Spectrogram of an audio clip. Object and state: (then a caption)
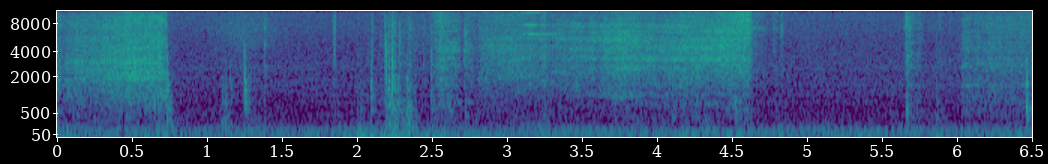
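Plastic-ribbed folding fan. Fingertips and nails tap and scratch the white plastic rib guard and the base of the printed floral fabric or paper leaf of an open folding fan held still. Soft rasping scratches and light clicking taps come and go over a steady low hum, with brighter bursts of scraping now and then.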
